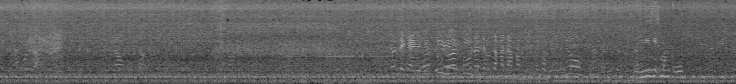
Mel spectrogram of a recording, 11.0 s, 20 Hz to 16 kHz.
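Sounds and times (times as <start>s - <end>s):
scooter engine running: 0.0s - 11.0s.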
